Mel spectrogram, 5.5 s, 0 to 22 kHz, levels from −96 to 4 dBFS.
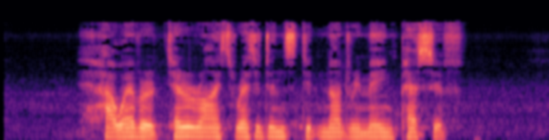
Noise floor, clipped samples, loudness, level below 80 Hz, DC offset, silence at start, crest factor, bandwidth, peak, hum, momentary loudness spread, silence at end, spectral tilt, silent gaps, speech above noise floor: -59 dBFS; under 0.1%; -17 LUFS; -56 dBFS; under 0.1%; 0.85 s; 18 dB; 11.5 kHz; -2 dBFS; none; 9 LU; 0.9 s; -4 dB/octave; none; 43 dB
